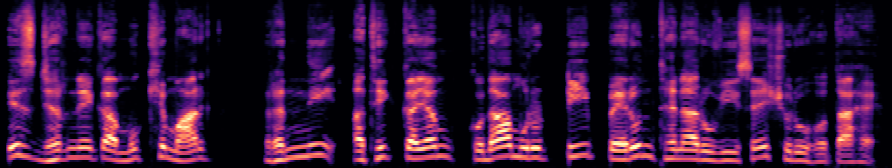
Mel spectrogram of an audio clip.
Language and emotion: Hindi, neutral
